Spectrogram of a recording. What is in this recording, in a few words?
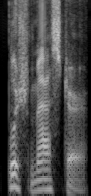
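"bushmaster", American English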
